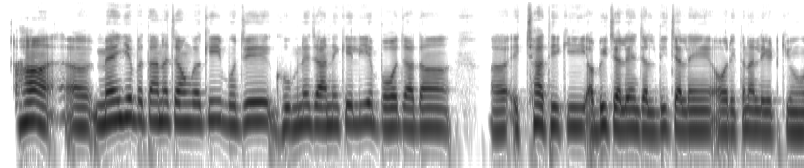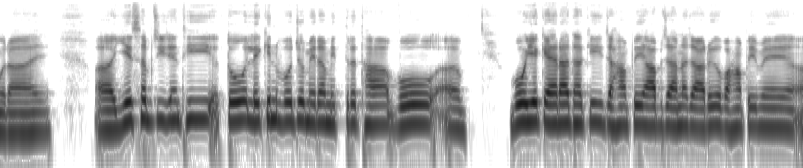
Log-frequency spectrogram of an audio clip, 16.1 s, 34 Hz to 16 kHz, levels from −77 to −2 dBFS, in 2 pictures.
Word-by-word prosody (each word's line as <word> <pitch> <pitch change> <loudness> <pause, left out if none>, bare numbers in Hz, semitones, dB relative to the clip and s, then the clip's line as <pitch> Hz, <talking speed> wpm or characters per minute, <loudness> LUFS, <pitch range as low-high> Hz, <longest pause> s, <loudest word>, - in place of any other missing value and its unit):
हाँ 180 -1 +6
अ, 165 -8 -3
मैं 185 +2 +4
ये 210 +2 +4
बताना 195 -2 0
चाहूँगा 185 -1 +1
कि 200 +2 -3
मुझे 190 +2 0
घूमने 160 +3 -2
जाने 165 0 +1
के 175 +2 -2
लिए 175 +2 -1
बहुत 160 -2 0
ज़्यादा 155 -1 0 0.6
अ, 140 0 -1
इच्छा 175 +4 0
थी 165 -1 0
कि 160 0 -3
अभी 145 +4 +1
चलें, 150 -1 +2
जल्दी 145 +1 -1
चलें 145 0 +1
और 140 0 -2
इतना 140 +2 -2
लेट 135 -1 -2
क्यों 135 -1 -1
हो 135 - 0
रहा 130 0 -1
है। 130 +1 -5 0.4
अ, 145 - +1
ये 160 +7 +2
सब 205 +1 -1
चीज़ें 200 0 -3
थी 205 +2 -2
तो 195 +1 +4
लेकिन 195 +1 0
वो 190 0 0
जो 195 0 0
मेरा 180 -1 0
मित्र 175 0 -3
था 170 0 0
वो 175 +2 +1
अ, 150 - -5 0.5
वो 180 +3 +5
ये 190 +1 +6
कह 185 -2 +3
रहा 180 0 +4
था 180 0 0
कि 185 +1 -4
जहाँ 165 -1 -1
पे 175 - +1
आप 160 0 +1
जाना 160 0 0
जा 160 -1 +1
रहे 160 +2 -2
हो। 165 - -1
वहाँ 155 -1 -2
पे 160 - -3
अ, - - -7
मैं 155 -1 -3
170 Hz, 225 wpm, -22 LUFS, 155-185 Hz, 0.6 s, हाँ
